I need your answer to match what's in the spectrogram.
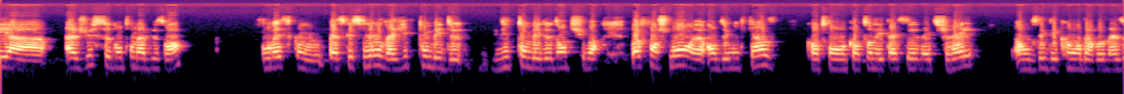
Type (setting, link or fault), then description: fault, poor sound quality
